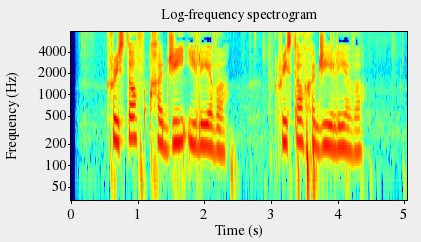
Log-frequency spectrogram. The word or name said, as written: Kalina Christoff Hadjiilieva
